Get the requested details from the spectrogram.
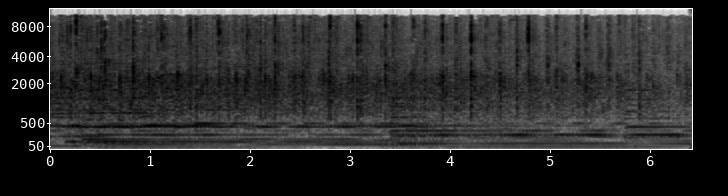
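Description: An audience applauds steadily and loudly for several seconds to encourage people coming forward, a dense wash of clapping over sustained organ-like chords droning underneath, with no clear talking.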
